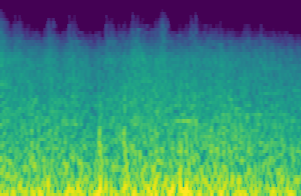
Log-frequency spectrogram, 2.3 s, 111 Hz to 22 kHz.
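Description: A rumbling, crackling blast rolls on as a Dreadnought walker is destroyed in Warhammer 40,000: Dawn of War 2, a dense, sustained game explosion with no speech.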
